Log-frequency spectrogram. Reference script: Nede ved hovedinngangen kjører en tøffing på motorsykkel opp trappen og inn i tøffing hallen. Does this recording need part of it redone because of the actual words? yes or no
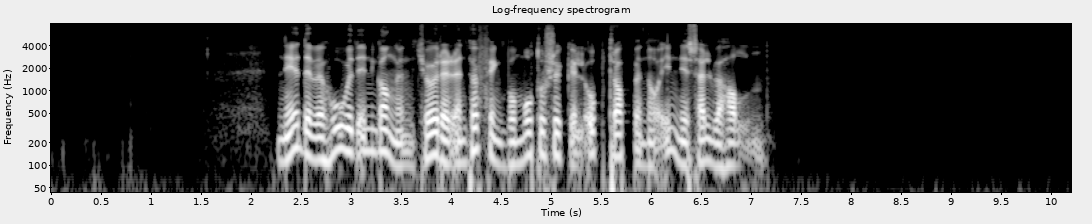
yes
